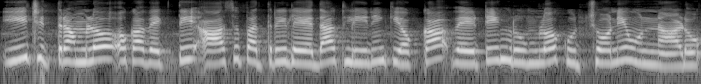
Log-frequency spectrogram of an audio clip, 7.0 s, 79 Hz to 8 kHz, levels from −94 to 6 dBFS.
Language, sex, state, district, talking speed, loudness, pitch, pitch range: Telugu, female, Telangana, Hyderabad, 110 wpm, -15 LUFS, 265 Hz, 250-285 Hz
